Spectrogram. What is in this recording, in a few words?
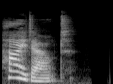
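"hideout", English, British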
